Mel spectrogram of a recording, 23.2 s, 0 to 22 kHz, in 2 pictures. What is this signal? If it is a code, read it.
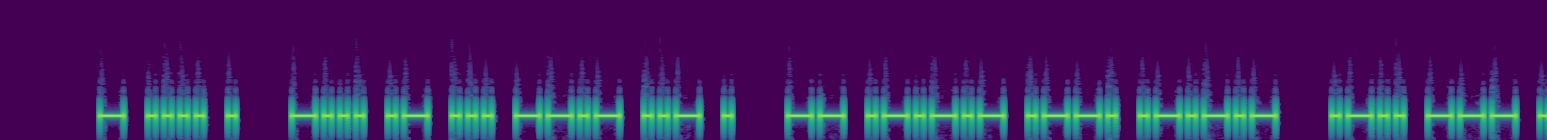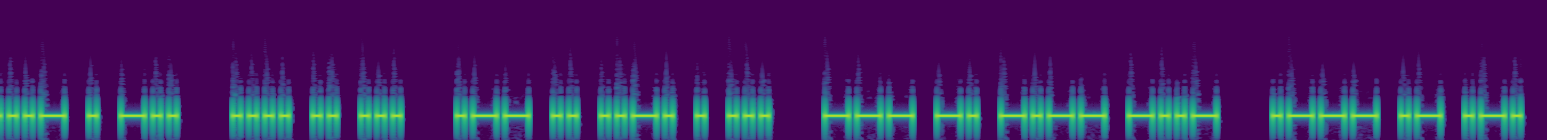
Morse code, heard as a keyed tone, about 20 wpm, 700 Hz. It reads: THE BASQUE M.P. LOVED HIS WIFES ONYX JAR
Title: Pangram Challenge v2 - 20wpm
